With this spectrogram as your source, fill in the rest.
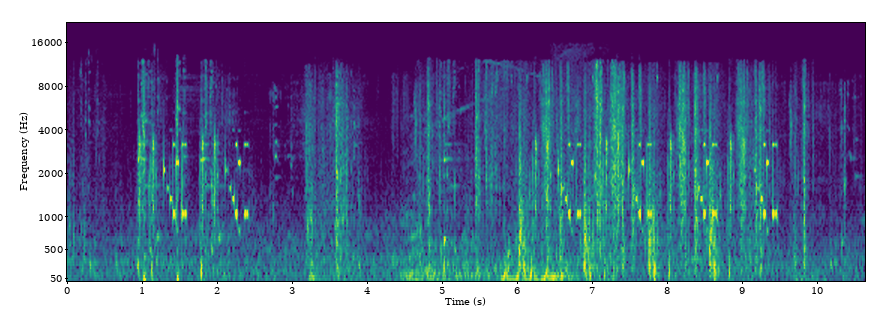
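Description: Short bright chimes ring as items are picked up.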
